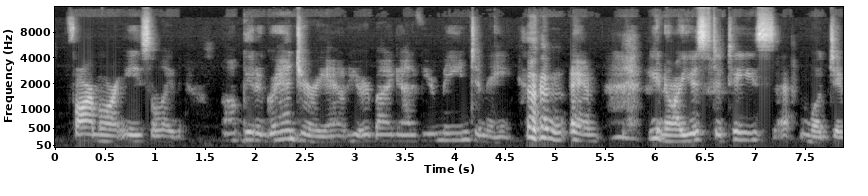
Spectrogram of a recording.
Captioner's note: laughs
